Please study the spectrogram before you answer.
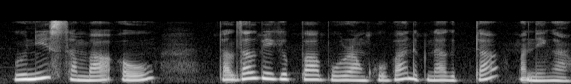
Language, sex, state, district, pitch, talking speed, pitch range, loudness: Garo, female, Meghalaya, West Garo Hills, 220 Hz, 75 wpm, 195-245 Hz, -14 LUFS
